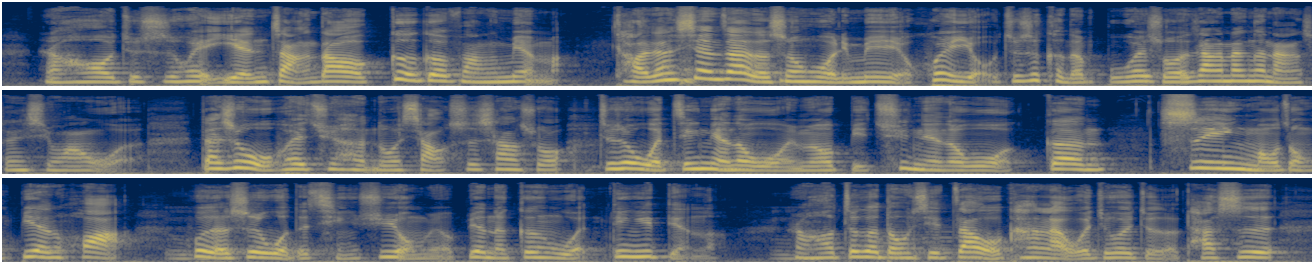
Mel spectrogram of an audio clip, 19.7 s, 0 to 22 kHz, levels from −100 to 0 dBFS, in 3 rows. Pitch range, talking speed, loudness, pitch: 205-255 Hz, 330 characters per minute, -24 LUFS, 230 Hz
